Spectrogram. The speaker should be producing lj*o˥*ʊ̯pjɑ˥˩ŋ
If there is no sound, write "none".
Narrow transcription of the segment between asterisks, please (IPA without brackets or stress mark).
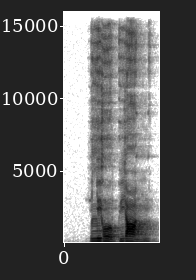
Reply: o˥˧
